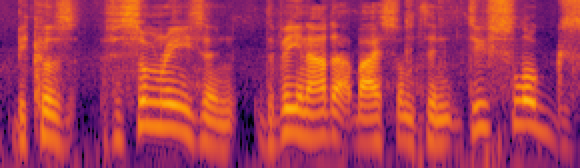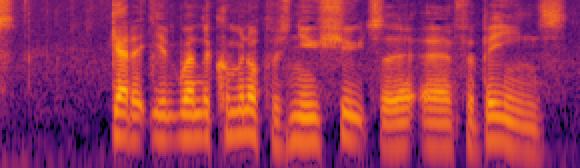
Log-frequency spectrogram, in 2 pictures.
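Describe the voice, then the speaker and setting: A man's voice: mid-range voice, normal speed, a little mellow, dry recording. A middle-aged man talks his way around his garden plot in a loose, chatty style, dropping the odd mild swear word. He sounds a bit out of breath from the hard work. It is recorded outdoors on a phone. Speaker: allotment vlogger. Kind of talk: casual garden tour vlog. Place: outdoor allotment.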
